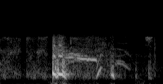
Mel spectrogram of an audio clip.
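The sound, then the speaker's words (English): Throat clearing from an itchy throat: one short raspy burst followed by a few brief voiced, strained sounds, heard alone and fairly quiet. “excuse me, an itchy throat, I'm so sorry”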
